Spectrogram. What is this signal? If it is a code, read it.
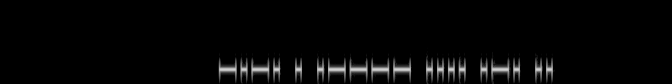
Morse code, heard as a keyed tone, about 21 wpm, 700 Hz. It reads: CE1HRI
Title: DXCC-100 Call Signs - 6 Characters - Repeated 2x - 22wpm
